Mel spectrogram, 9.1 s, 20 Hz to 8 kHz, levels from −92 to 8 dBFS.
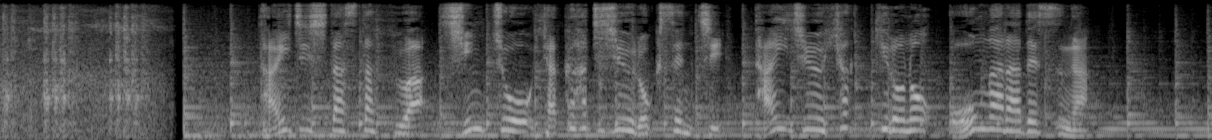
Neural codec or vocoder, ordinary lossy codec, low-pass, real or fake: none; none; 7.2 kHz; real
